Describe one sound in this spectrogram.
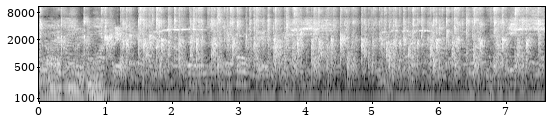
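An acoustic guitar is strummed fast and hard.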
